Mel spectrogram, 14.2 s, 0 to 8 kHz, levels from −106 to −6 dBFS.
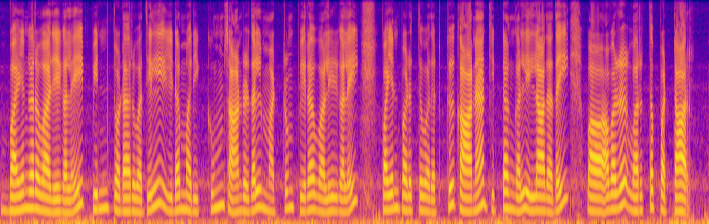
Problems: none marked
